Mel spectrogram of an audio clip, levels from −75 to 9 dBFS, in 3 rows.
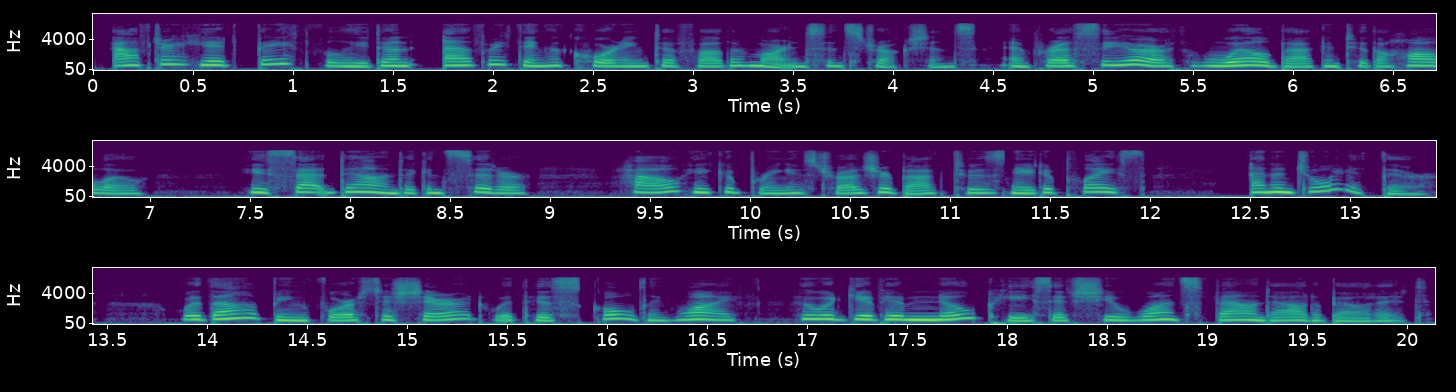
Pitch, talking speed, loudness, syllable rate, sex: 225 Hz, 190 wpm, -17 LUFS, 5.3 syllables/s, female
